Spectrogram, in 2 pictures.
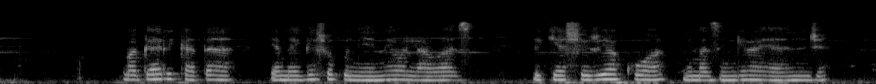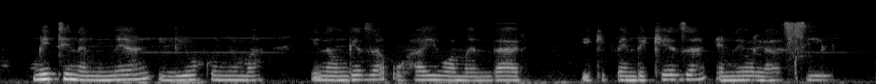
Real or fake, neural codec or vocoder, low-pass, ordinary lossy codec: real; none; 7.2 kHz; Opus, 16 kbps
